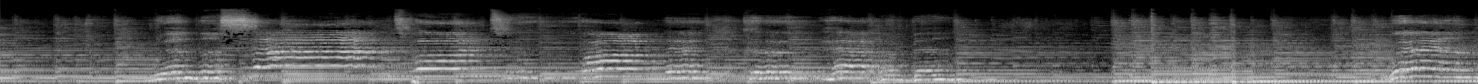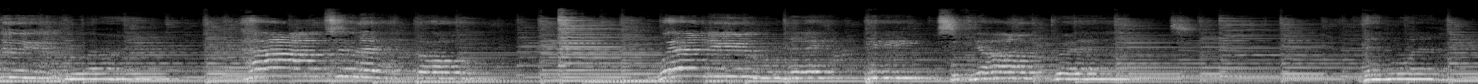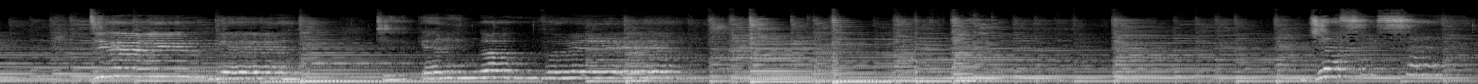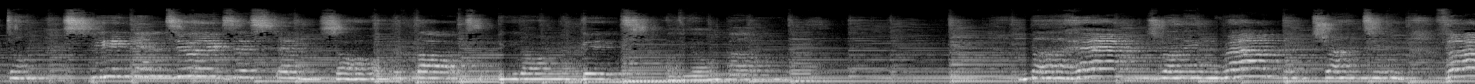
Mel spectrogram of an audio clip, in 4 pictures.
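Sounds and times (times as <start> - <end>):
woman singing: 0.0 - 10.7, 13.3 - 20.0, 20.6 - 37.0, 42.4 - 52.7, 54.0 - 59.0
acoustic guitar strumming: 0.0 - 59.0.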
